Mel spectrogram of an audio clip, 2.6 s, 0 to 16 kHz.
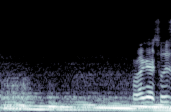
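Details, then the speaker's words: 2016 Dodge Challenger 3.6L, crank-no-start from faulty fuel pump: deep steady rumble with a clean rev blip that rises and settles smoothly; engine sounds healthy. "so that's pretty much the fix guys need a fuel pump i'll go ahead and rev the engine"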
